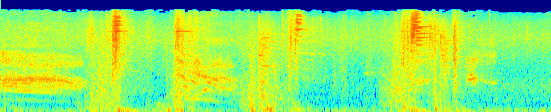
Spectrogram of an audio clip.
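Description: Blades clash and strike flesh in heavy blows.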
